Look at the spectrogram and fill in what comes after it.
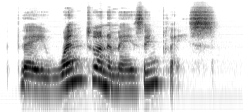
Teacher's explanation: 2 words, one ending with a T, the next one starting with a T, they run into each other · you have the semi-vowel W that connects the vowels to and an to each other.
